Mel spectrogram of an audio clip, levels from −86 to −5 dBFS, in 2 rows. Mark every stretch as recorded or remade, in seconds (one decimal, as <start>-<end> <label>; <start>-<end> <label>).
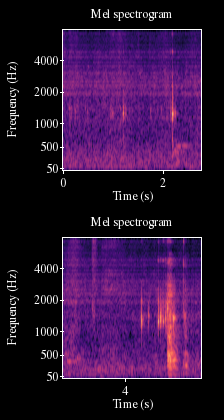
0.0-5.5 remade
